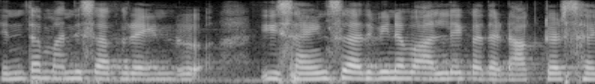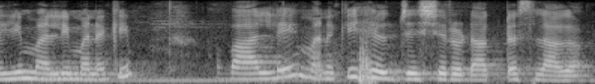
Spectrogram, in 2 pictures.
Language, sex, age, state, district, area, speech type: Telugu, female, 18-30, Telangana, Nagarkurnool, rural, spontaneous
